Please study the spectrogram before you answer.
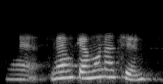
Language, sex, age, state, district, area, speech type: Bengali, female, 18-30, West Bengal, North 24 Parganas, rural, conversation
